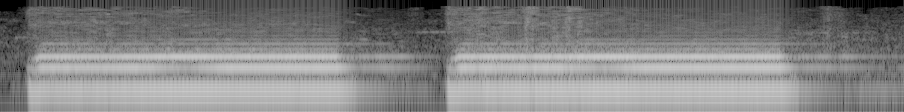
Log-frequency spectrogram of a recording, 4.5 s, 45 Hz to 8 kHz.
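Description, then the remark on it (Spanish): The horn of the German battleship Graf Spee at Montevideo blasts twice, each long sustained tone lasting about a second and a half with a brief gap between, loud and resonant with rich harmonics and no voices. “Hace 70 años que sonó esa bocina, la del acorazado alemán Graf Spee.”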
